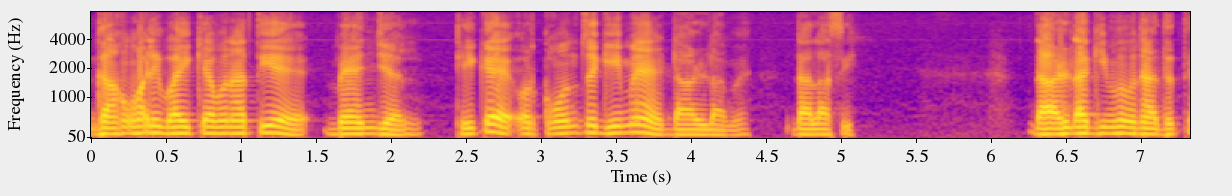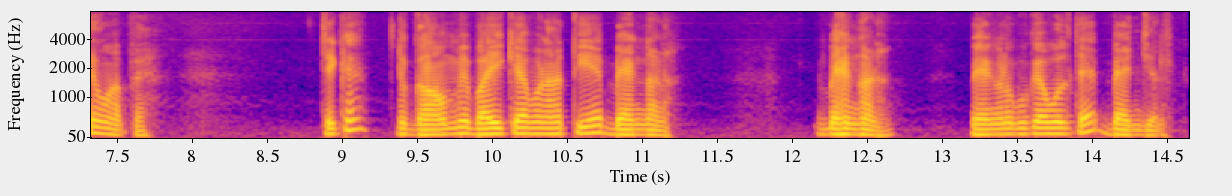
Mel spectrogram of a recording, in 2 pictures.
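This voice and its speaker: Lively teacher drilling memory tricks. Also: male voice, mid-range voice, normal speed, dry recording. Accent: Marwari-tinged Hindi. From Rajasthan, India. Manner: lively, repeats questions to students and answers them. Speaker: exam coaching teacher. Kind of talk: classroom lecture with memory tricks.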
